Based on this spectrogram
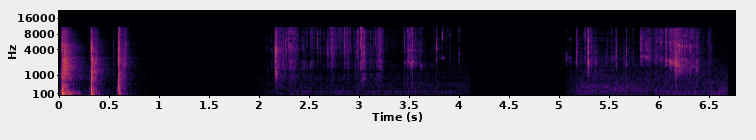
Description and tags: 3 taps on a wooden counter - cracking the egg into a cup - shell noise.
